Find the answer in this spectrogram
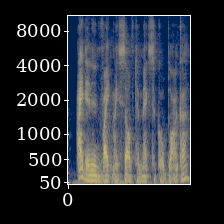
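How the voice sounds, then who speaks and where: Speaking with an American accent, a man uses a very deep, low pitch with vocal fry and very wide pitch swings at a moderate pace. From Wisconsin. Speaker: vlogger. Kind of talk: casual monologue. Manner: animated.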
